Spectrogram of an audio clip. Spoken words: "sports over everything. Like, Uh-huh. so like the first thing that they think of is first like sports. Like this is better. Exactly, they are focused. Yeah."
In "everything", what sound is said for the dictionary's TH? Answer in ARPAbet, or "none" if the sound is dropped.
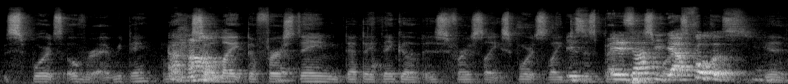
TH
